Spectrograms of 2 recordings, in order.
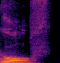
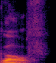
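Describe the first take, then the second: First: The word is said in an old-fashioned royal accent. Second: The word is said in a standard modern accent. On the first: "are you playing golf" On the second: "meaning golf"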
